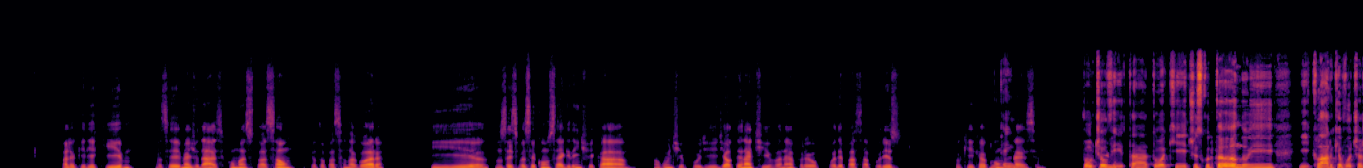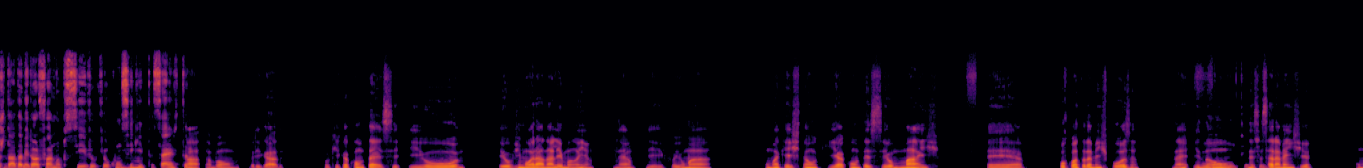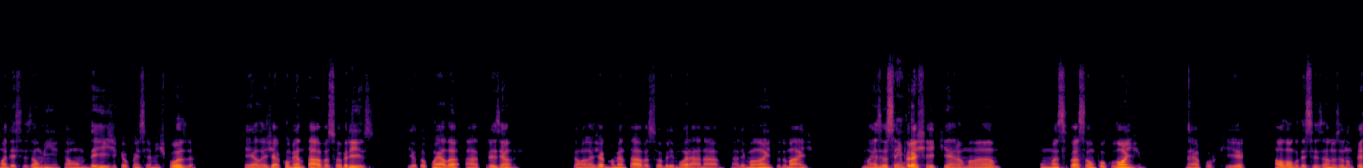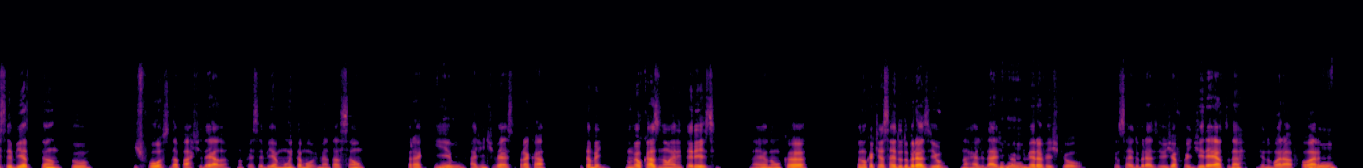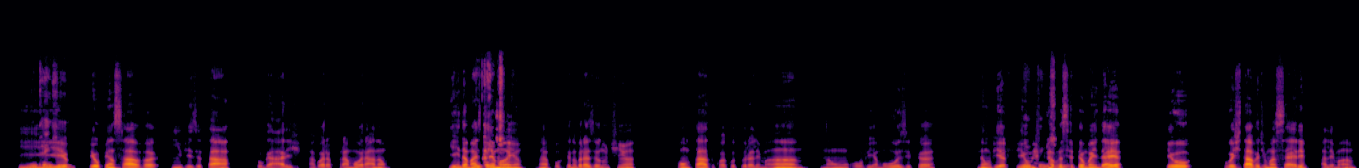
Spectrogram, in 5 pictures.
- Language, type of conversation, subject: Portuguese, advice, Como lidar com a saudade intensa de família e amigos depois de se mudar de cidade ou de país?
- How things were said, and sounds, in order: tapping; other noise; other background noise; chuckle; laughing while speaking: "Pra você ter uma ideia"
